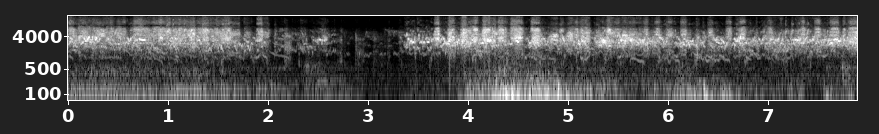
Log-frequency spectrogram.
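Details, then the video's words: Colony of caged Australian budgies chirping and singing; dense high twittering, then a brief near-silence of about a second, after which the busy chorus of squeaky chirps resumes. "Budgies Singing And Chirping Sound"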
